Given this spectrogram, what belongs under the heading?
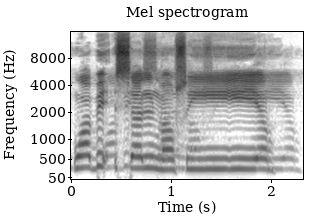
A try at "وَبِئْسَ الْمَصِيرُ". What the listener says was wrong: آخر میں مصیر میں تھوڑا راہ پور کر دیا, باریک کرنا ہے پیارے بچے.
